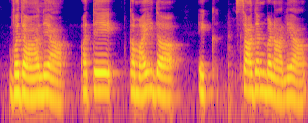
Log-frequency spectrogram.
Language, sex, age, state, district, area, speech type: Punjabi, female, 45-60, Punjab, Jalandhar, urban, spontaneous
